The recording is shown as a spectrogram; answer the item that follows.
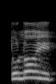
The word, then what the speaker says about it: tuloy: And so the accent to these words in the are always in the last syllable.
